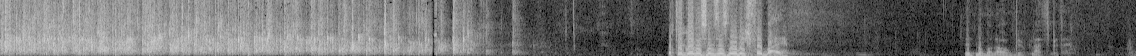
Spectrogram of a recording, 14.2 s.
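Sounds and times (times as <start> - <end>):
applause: 0.0 - 6.7
speech: 8.4 - 10.0, 12.2 - 13.5.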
